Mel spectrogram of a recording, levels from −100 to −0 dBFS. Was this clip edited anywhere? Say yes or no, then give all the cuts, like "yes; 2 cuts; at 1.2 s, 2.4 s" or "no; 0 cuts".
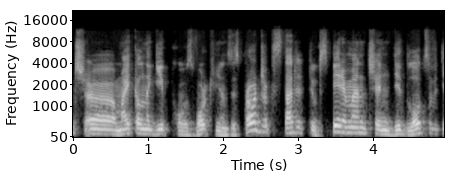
no; 0 cuts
